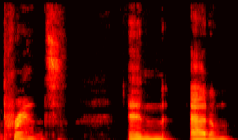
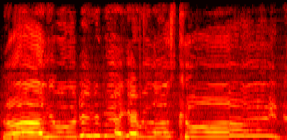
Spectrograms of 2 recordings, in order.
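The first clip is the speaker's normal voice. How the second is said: pleading high voice; 7 dB louder than usual. Acted. Pleading character voice in game.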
